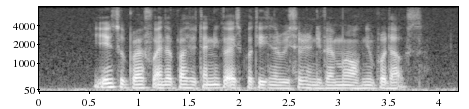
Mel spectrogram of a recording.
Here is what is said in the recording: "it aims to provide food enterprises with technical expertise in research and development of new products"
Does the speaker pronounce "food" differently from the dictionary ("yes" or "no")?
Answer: yes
